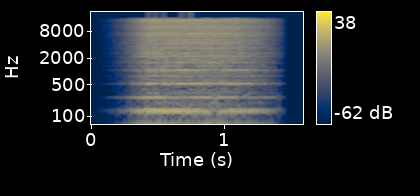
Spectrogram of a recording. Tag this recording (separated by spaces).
abletonlive granular maxmsp phasevocoding soundhack time-stretched upliftmid1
